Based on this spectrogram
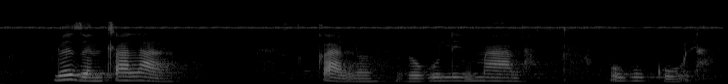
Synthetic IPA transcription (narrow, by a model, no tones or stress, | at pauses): lwɛzɛnt͡ɬʼala | ǃa̰lɔ | zok̬ulimala | ṵk̬uɡ̥ʱuːla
